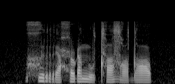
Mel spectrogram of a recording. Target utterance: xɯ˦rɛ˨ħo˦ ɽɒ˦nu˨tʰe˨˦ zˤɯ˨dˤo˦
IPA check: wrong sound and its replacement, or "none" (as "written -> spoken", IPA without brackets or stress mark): ɒ˦ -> ʌ˦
